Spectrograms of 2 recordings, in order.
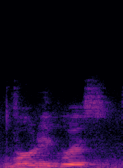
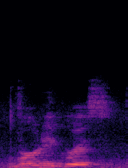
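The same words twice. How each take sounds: First: It is pronounced with English-style sounds. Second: It is pronounced with English-style sounds.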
